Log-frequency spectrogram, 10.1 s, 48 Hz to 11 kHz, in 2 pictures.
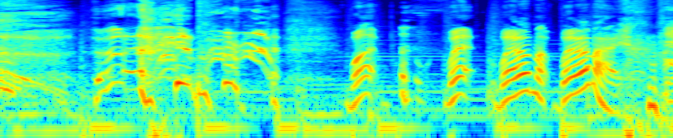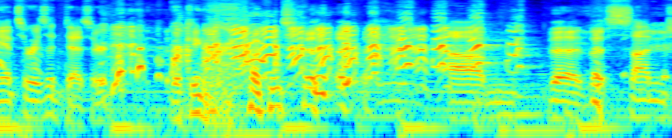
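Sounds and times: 
speech: 0:00.7 - 0:10.0
person in a desert gasping for breath: 0:02.0 - 0:02.6
laughter: 0:04.6 - 0:10.0.

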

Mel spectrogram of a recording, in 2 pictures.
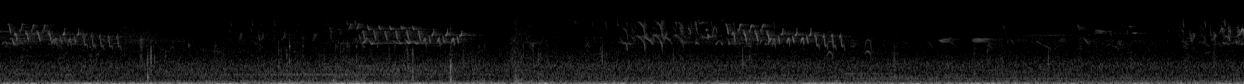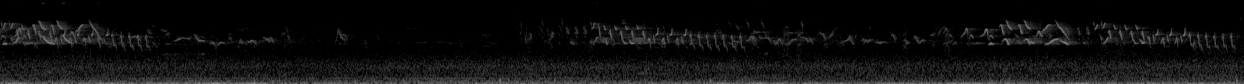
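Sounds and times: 
house wren song: 0:00.0 - 0:24.8.

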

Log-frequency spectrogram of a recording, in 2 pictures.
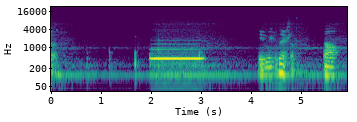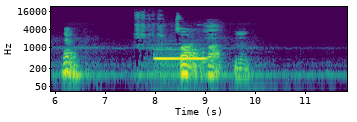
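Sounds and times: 
phone ringing tone as a call connects: 0:02.0 - 0:03.1, 0:08.0 - 0:09.1
speech: 0:04.6 - 0:06.5.

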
